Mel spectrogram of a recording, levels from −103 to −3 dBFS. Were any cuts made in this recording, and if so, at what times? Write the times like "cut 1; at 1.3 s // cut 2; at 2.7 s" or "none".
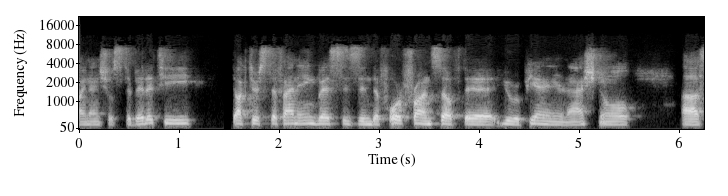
none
